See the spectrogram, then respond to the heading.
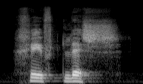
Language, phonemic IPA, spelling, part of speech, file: Dutch, /ˈɣeft ˈlɛs/, geeft les, verb, Nl-geeft les.ogg
- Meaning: inflection of lesgeven: 1. second/third-person singular present indicative 2. plural imperative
